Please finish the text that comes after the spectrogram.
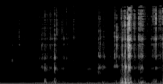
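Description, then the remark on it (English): Crisp crunching of popcorn from a box being chewed by a woman, a series of irregular crackly bites that build louder toward the end, with no talking. “I'm looking at the waveform that's spiking all over the place as she crunched that popcorn.”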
